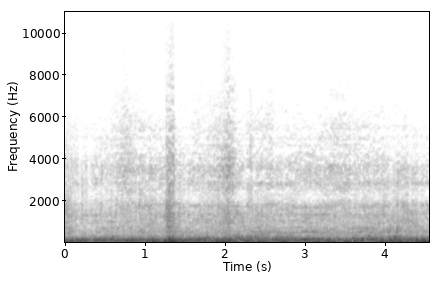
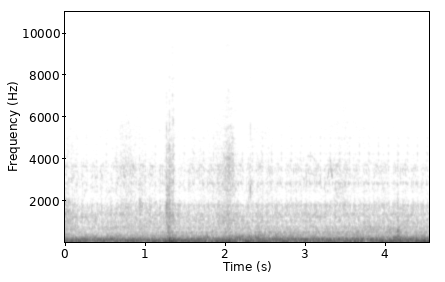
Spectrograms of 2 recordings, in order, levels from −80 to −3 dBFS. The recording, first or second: second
